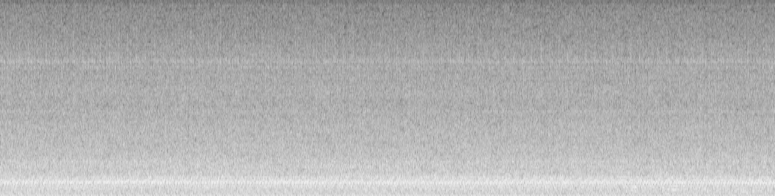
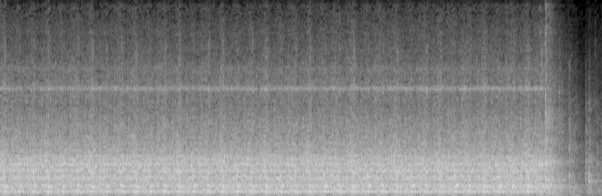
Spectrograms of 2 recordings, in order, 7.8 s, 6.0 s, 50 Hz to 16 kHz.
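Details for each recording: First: Restored 1993 Lombardini diesel generator engine, first run, on an old weak battery: steady, even diesel clatter at idle, no knocks, misses or surging; oil pressure light went out instantly. Normal idle. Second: Restored 1993 Lombardini diesel generator engine: steady fast cranking that never catches while injectors are bled, no fuel reaching the injectors. Crank no start, no fuel at injectors.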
